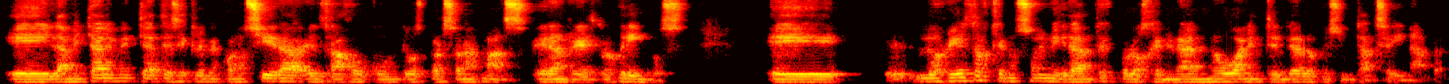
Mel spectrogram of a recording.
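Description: A man in his forties explaining home buying on a video call, with steady explanatory talk that he tags with "¿no?". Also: lowish voice, moderate pace. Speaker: real estate agent. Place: small room at home. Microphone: laptop webcam. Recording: roomy, distant mic with faint hiss.

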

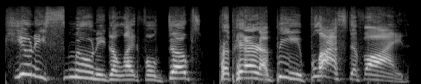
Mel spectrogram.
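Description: An actor voicing a cocky, jittery boy pilot in a cartoon video game, blustering and excitable. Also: sits high, unhurried, dry recording, clean studio sound, full character voice. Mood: cocky defiant.

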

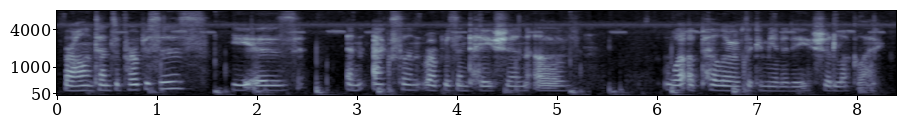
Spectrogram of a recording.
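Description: A precise, formal matchmaker who runs things her own way, played by a woman. Her voice sits a little low and she speaks in clipped, businesslike phrases. The recording sounds a bit dull, with a faint hiss. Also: fairly even intonation, normal speed, creaky. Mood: briefing. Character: crisp, controlling woman dating agency matchmaker. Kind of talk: audio drama roleplay.

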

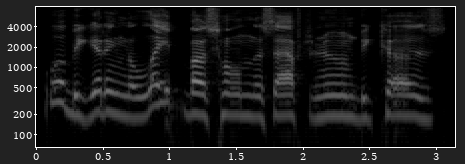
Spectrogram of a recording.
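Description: A man's voice: high-pitched, creaky, darkish tone, no echo, clean studio sound, pitched above the performer's own voice. A man voicing a curious, cheeky young boy bear cub in a storybook reading. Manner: quick wisecracking kid voice. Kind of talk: storybook read-aloud.

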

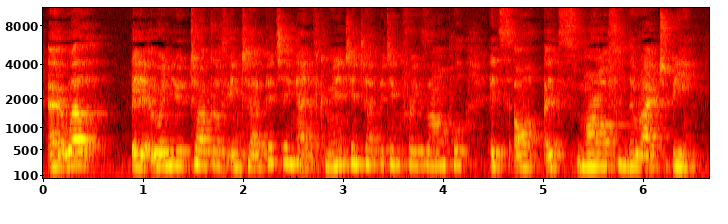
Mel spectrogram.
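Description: A woman's voice: on the high side, fairly even intonation, fast talker, echoey room, slight background noise, poor audio. A middle-aged woman professor being interviewed, speaking thoughtfully with many fillers and restarts. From Germany. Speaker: translation studies professor, guest. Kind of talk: academic interview.

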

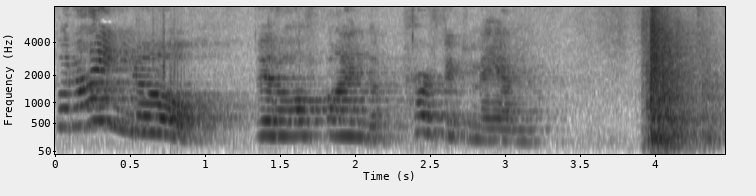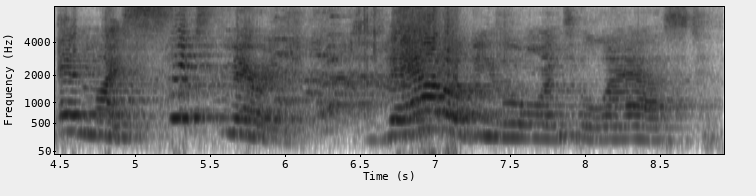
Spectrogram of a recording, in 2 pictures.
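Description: A middle-aged woman performing a comedic tall tale on stage, with theatrical, deliberate delivery and dramatic pauses. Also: high-pitched, very animated. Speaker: speech contest contestant. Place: hotel banquet room, indoors. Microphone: far camera microphone. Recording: echoey room from far off, some noise.

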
